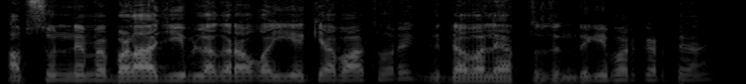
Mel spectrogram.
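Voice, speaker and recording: Middle-aged male biology teacher, high smooth voice, playful and quizzing. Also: fairly even intonation, fast talker, no room sound. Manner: teasing, quizzing students, mixes English into Hindi. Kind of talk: classroom lecture. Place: classroom.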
